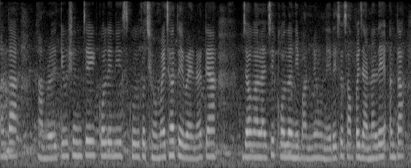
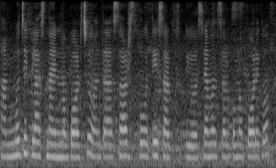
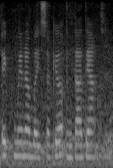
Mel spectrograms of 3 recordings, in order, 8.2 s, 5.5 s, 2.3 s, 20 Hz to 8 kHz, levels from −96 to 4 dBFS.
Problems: none marked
